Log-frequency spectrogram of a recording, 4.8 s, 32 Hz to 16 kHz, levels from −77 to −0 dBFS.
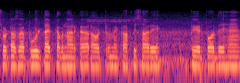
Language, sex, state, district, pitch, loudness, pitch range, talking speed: Hindi, male, Haryana, Rohtak, 115 Hz, -20 LUFS, 115-120 Hz, 185 wpm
